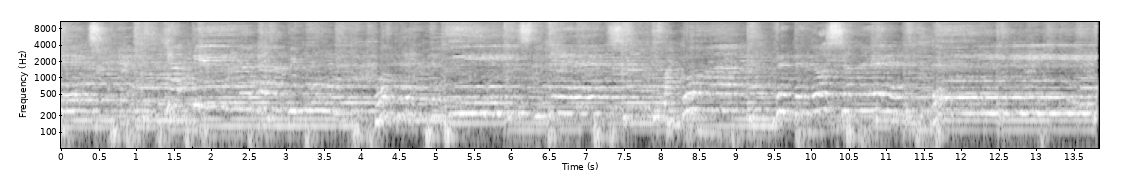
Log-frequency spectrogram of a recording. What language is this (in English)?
Greek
